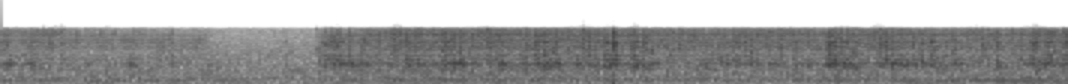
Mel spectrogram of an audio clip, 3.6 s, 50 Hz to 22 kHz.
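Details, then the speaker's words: Pfaff 1222E sewing machine with cam stack engaged off the diamond position: steady light whir with fast fine clicking about four per second as the ratchet steps the cams; normal operation. "And now you see this starting to ratchet around. And when that ratchets around, that makes these cams go around."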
